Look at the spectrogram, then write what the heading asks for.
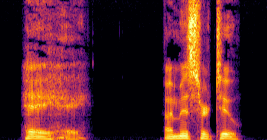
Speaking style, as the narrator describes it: Eagle say in a quiet tone

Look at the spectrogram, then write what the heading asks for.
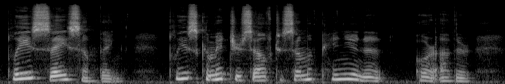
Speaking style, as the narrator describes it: he begged her silently

